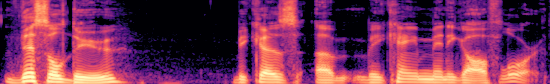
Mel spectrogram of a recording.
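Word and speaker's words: Thistle Dhu: Its name pronounced Thistledew because became mini golf lore. Thistledew.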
